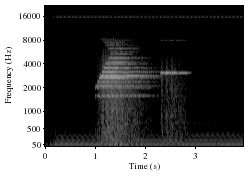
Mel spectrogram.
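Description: A bright chiming jingle rings out and fades.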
